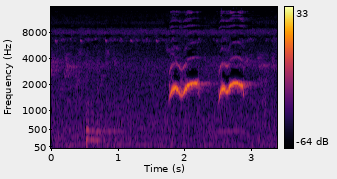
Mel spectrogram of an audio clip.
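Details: A fairy pitta calls in the morning, giving two clear whistled phrases less than a second apart, each dipping then rising. A faint low sound comes just before.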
